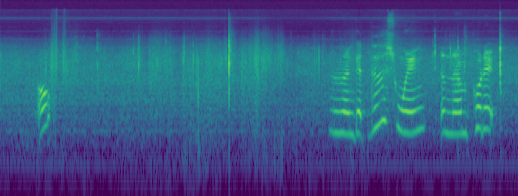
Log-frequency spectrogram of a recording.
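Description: A child speaks animatedly, close to the microphone.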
